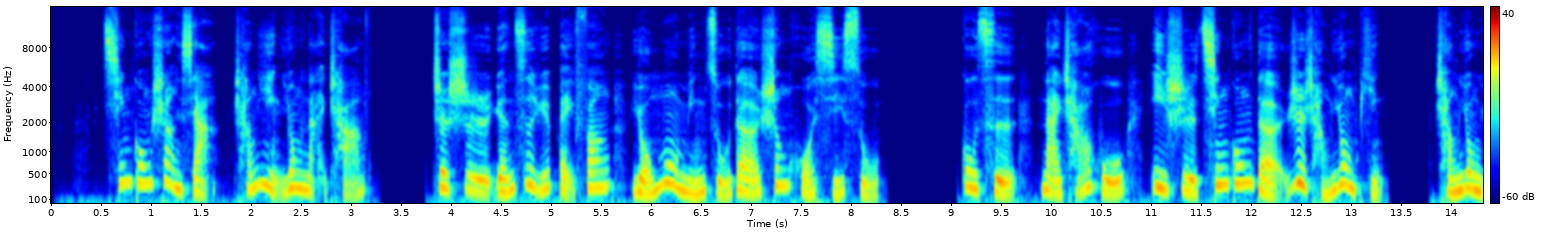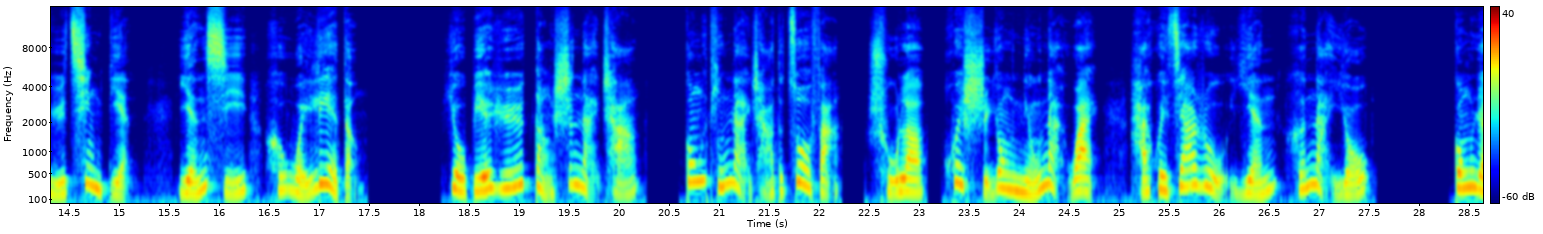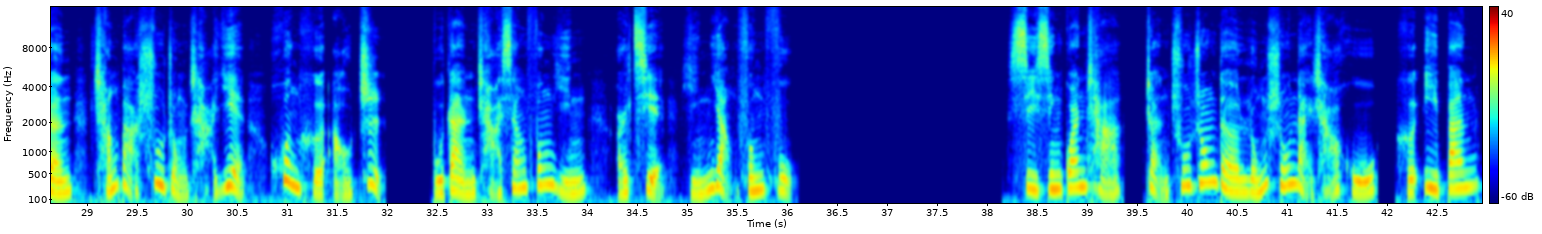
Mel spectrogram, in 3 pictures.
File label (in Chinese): Mandarin VO; audio guide; g2-from-dawn-to-dusk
